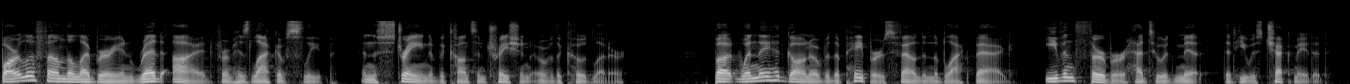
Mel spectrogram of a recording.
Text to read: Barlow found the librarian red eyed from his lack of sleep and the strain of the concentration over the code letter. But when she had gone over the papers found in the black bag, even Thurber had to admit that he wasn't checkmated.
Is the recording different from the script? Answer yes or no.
yes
